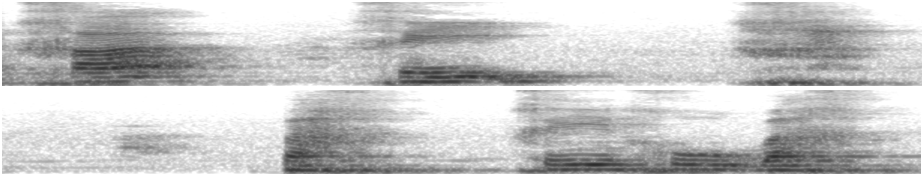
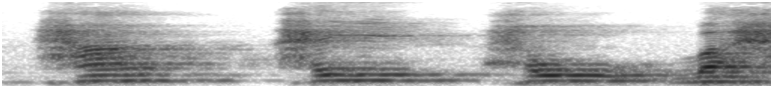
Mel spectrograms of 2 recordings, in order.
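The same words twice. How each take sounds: First: "Ha, khi, hu, bah" with every h rasped like kh; snoring kha, faulty. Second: "Ha, hai, hu, bah" with strong airy h, no rasp; clean throat ha. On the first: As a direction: snore the throat consonant in "Ha, khi, hu, bah". ("Ha, khi, hu, bah" dengan bunyi ngorok) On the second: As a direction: squeeze breath through mid-throat on "Ha, hai, hu, bah". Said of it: "Jangan sampai ada". ("Ha, hai, hu, bah" dengan ha bersih tanpa ngorok) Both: Shown as a demonstration.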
